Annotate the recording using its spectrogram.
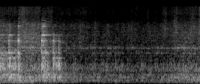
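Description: Tabletop wet grinder running, its stone roller turning in the drum to grind soaked urad dal. A few sharp knocks come in the first half second, then the run settles into a steady, quieter mechanical sound.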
